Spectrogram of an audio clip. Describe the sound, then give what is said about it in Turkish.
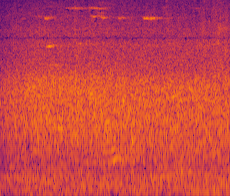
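Dense, steady roar of road traffic on Zübeyde Hanım Caddesi in Elazığ, Turkey, with a car speeding past in front of a driver who is recording on a mobile phone, amid constant engine and tyre noise, loud and unbroken throughout. “Bir anda önünden hızla bir otomobil geçti.”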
